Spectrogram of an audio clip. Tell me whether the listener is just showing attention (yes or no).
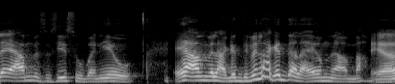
no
